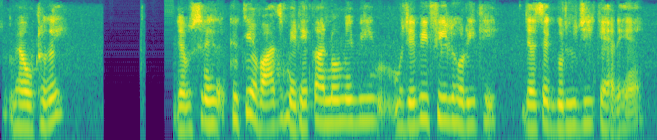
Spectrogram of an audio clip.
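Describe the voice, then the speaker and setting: Gravelly low-voiced woman telling her testimony. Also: warm tone, lo-fi sound. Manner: earnest, storytelling, switches into Punjabi in quotes. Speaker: devotee sharing her experience. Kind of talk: personal testimony to a listener.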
